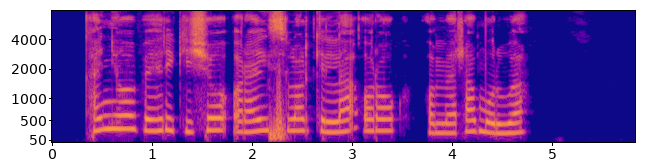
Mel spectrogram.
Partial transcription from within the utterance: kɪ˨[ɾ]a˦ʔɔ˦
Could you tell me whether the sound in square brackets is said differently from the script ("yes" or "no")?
yes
